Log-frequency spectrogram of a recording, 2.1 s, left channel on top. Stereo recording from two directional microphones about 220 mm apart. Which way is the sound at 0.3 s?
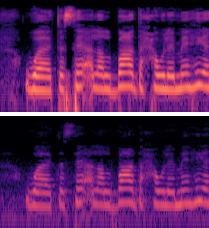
45° left (ahead or behind).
